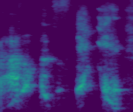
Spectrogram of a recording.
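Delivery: high-pitched, put-on puzzlement; mock bafflement. Streamer puzzled by shy viewers, mock bafflement. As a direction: squeak it out in mock confusion.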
